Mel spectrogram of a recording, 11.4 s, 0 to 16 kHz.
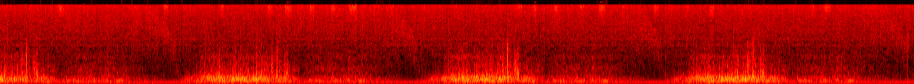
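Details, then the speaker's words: Teaching recording of added breath sounds: breaths at about 20 a minute with fine, brief crackles at the end of each inspiration; fine rales or crepitations. "Let us listen to the fine rales or crepitations at the end of inspiration."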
